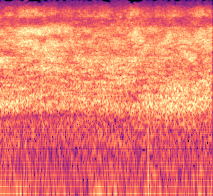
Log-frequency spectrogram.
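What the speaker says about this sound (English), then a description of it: "We're gonna put a little steam on it here to get it starting to cure." A handheld steamer blows steam onto paint protection film on a Harley-Davidson motorcycle, a steady, loud, close hiss running unbroken throughout with no voices.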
